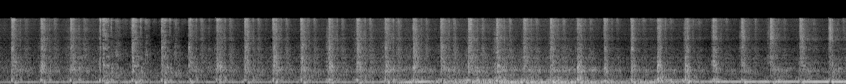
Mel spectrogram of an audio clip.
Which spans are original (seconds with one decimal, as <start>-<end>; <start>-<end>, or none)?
1.0-1.9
